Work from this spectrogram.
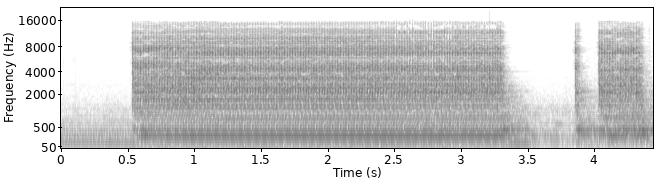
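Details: Brivis Wombat 120 gas heater control board: harsh, loud buzzing chatter, one long burst then two short; persists after the capacitor (suspected bad) was replaced with a new one.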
